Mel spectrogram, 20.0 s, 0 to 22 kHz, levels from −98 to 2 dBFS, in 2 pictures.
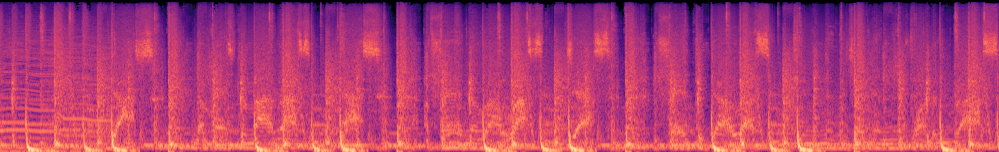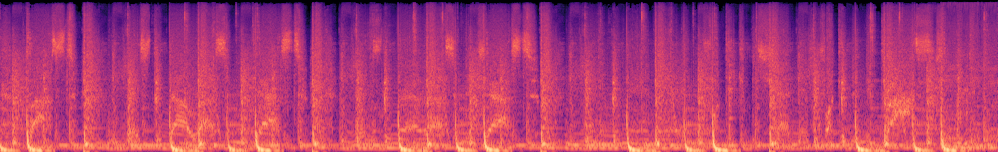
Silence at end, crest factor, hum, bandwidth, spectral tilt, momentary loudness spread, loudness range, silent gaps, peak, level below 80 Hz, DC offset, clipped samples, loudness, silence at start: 0 s; 16 dB; none; over 20 kHz; -4.5 dB/octave; 6 LU; 1 LU; none; 0 dBFS; -22 dBFS; under 0.1%; under 0.1%; -17 LUFS; 0 s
